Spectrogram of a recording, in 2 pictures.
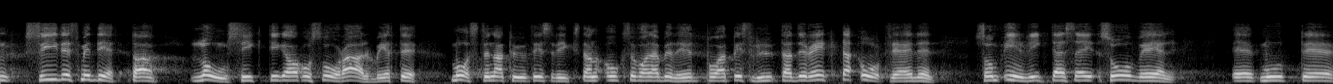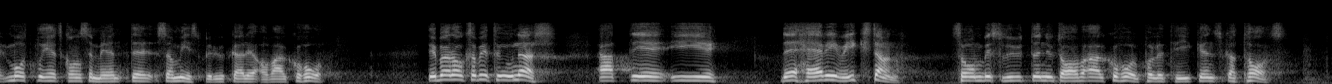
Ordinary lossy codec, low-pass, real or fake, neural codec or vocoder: none; 7.2 kHz; fake; codec, 16 kHz in and 24 kHz out, 0.9 kbps, LongCat-Audio-Codec, fine tuned four codebook decoder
